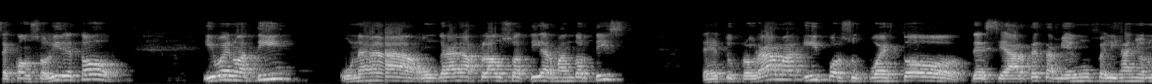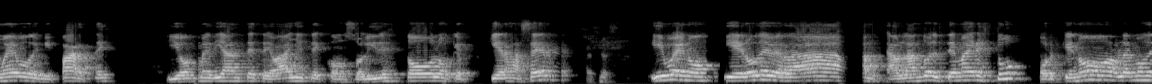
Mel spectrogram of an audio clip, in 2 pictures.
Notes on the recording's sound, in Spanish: Charlamos vías zoom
